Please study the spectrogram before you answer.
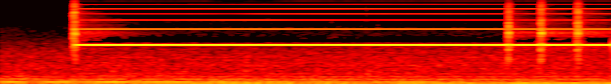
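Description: A steady high-pitched tone switches on and holds with a few clicks; there is continuity through the closed contacts, so the relay is good.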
